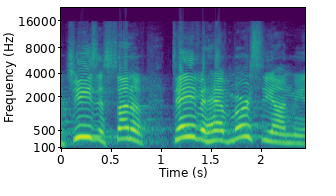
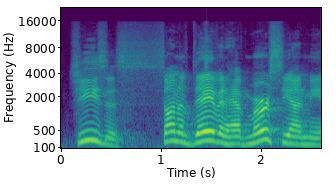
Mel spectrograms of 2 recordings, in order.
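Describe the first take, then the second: First: It is said much louder, almost shouted. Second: It is said at a normal, quieter volume.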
